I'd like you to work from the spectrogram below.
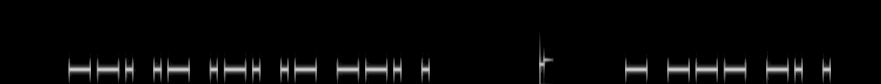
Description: Morse code, heard as a keyed tone, about 17 wpm, 700 Hz. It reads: GARAGE TONE
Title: Sentences from Top 1600 Words - New Word Drill - 17wpm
